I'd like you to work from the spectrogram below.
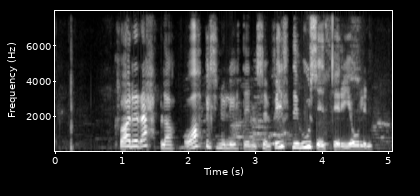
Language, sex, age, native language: Icelandic, male, 12, Icelandic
